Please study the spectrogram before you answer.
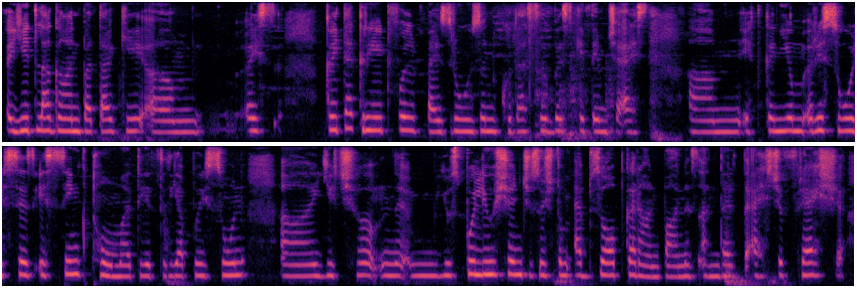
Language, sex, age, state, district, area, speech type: Kashmiri, female, 18-30, Jammu and Kashmir, Baramulla, rural, spontaneous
